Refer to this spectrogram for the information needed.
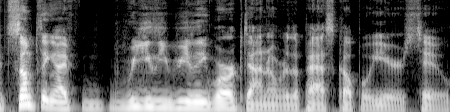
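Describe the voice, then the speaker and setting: A man speaks at a medium pitch with an American accent. The recording is very clean, with a silent background. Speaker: video game streamer. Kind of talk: casual livestream chat. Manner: casual, halting with fillers.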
